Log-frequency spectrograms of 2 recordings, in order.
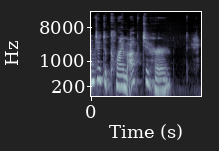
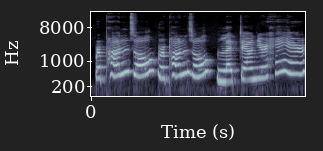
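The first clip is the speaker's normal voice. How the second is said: high, loud witch voice calling up the tower; 11 semitones higher, 5 dB louder than usual. Acted. Enchantress calling up to Rapunzel in the tower, high witchy call. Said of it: "he heard how she said".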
